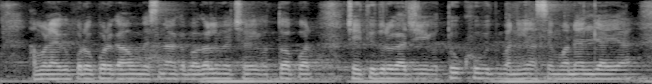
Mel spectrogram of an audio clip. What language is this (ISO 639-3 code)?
mai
